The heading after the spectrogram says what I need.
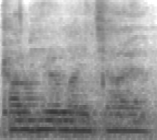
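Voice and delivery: soft, low comforting murmur; calm her gently, quietly; soothing. Acted. Grandfather soothing his frightened granddaughter, soft and tender.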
